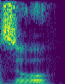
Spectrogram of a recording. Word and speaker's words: zoo: In French, we say a zoo, by pronouncing the O “ZOO” twice.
